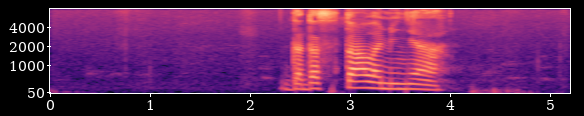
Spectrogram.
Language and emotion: Russian, angry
